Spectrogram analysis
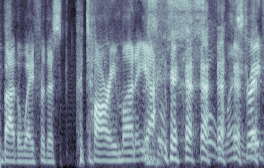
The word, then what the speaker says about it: Qatar: Qatar? Qatar. Well, it's like it's an Arab word. It has no vowels. It's like QTR. So it's like Qatar is how you would pronounce it, like Arabic.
